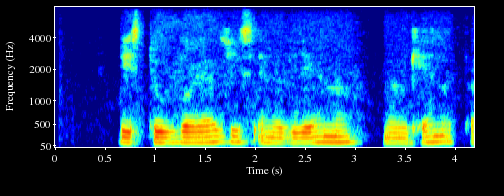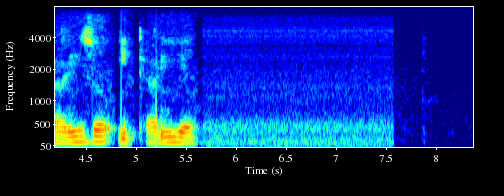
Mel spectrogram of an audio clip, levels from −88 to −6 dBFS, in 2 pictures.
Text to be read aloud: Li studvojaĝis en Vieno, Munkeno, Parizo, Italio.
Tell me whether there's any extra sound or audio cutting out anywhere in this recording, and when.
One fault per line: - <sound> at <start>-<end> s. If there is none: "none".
none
